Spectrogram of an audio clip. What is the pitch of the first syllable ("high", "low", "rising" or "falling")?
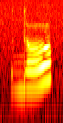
rising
